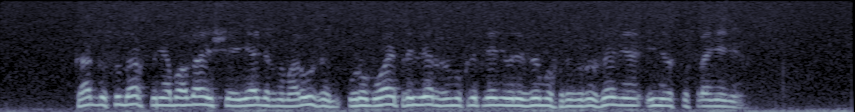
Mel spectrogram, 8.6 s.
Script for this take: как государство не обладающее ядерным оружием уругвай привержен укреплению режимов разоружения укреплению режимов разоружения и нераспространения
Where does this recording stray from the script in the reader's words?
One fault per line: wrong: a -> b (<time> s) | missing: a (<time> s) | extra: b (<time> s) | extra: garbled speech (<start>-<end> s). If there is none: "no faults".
missing: укреплению режимов разоружения (6.4 s)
